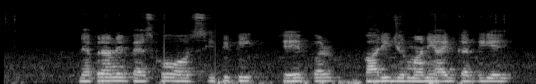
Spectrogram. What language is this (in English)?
Urdu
